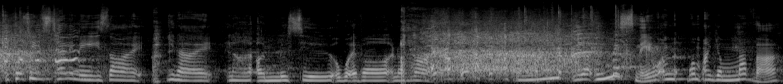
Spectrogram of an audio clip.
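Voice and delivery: Towie-style Essex gossip; Essex accent. Shown as a demonstration. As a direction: imitate an Essex reality star telling a story. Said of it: "That's the only accent I can do".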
